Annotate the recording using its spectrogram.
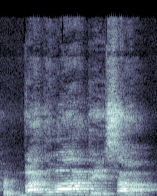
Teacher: दूसरा उदाहरण मैं बताती हूँ, बधु प्लस आदेशा, बधवादेशा, बधु उ प्लस आ और यहां मिलके वा बन गया, तो उ प्लस आ बराबर उ को हम यहाँ पर जब उच्चारित उ और आ को एक साथ करते हैं तो हमारे मुंह से अपने आप ही वा वर्ण निकलता है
